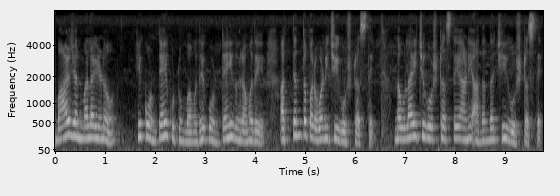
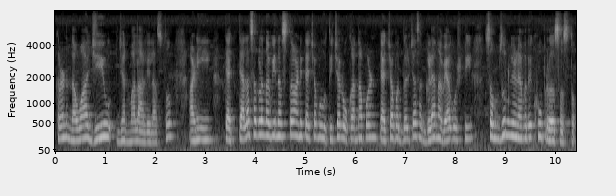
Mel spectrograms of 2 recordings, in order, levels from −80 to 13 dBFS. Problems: constant background noise, background conversations at intervals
